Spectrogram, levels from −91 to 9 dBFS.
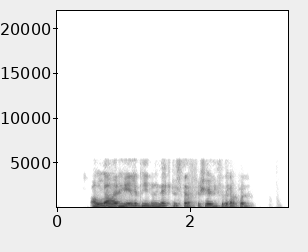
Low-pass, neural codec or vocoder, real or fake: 5.4 kHz; codec, 16 kHz, 2 kbps, FreqCodec, smaller model; fake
